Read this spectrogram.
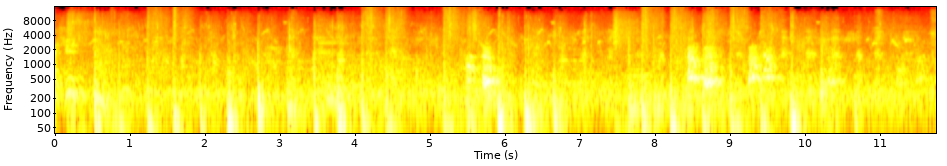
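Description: Footsteps crunch steadily on grass and gravel.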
